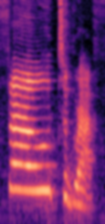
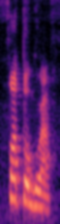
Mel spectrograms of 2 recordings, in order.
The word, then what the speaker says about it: photograph: and to do that I must stress the first syllable pH photograph not photograph another example photography photography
